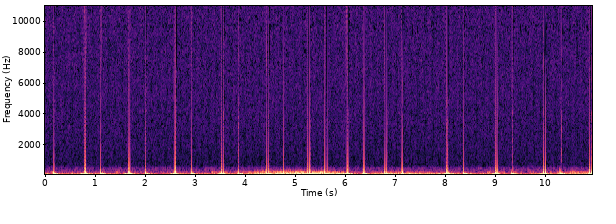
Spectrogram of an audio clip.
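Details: Steady paired low lub-dub thumps at about 66 beats a minute over a soft background hum; a regular, normal heartbeat.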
